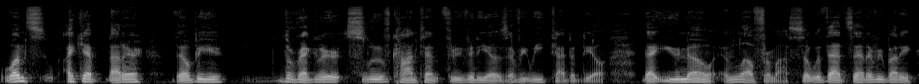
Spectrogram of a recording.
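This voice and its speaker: Guy doing a gaming opinion vid, really croaky and hoarse, blunt and emphatic. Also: on the low side, normal speed, darkish tone. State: hoarse from bronchitis. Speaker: gaming channel host. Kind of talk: opinion commentary to camera or viewers.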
